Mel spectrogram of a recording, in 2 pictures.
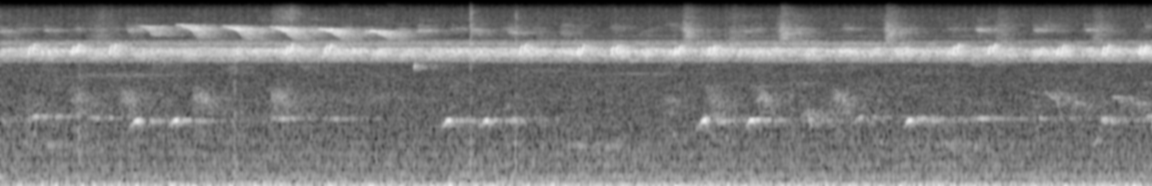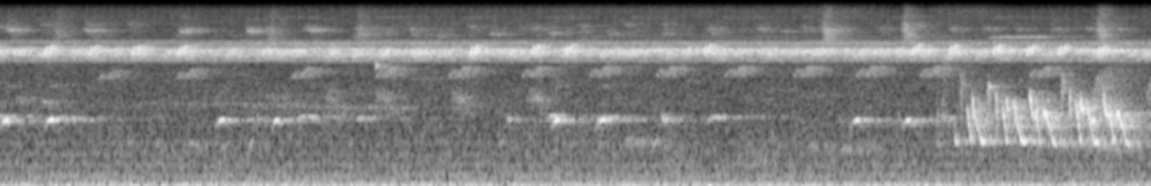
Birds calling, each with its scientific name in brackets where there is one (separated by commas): Plumbeous Pigeon (Patagioenas plumbea), Buff-throated Woodcreeper (Xiphorhynchus guttatus), Screaming Piha (Lipaugus vociferans), Thrush-like Wren (Campylorhynchus turdinus), Gray Antbird (Cercomacra cinerascens), unidentified bird, White-throated Toucan (Ramphastos tucanus)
